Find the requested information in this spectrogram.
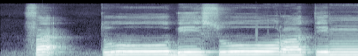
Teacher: Kita masukkan secara sempurna. Tanwin masuk kepada mim. Maknanya hanya terdengar huruf mim saja. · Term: idgham kamil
